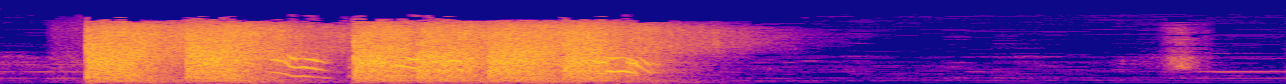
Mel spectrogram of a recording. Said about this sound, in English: They shot at me.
